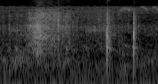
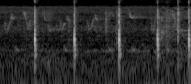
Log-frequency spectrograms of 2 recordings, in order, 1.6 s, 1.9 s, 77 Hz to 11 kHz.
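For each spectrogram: First: Three sharp, high little ticks with no ring: a dense, firm avocado that is not yet mature. Second: Six quick finger flicks give a dull, short 'duk' around 1 kHz, the sign of a mature avocado.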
